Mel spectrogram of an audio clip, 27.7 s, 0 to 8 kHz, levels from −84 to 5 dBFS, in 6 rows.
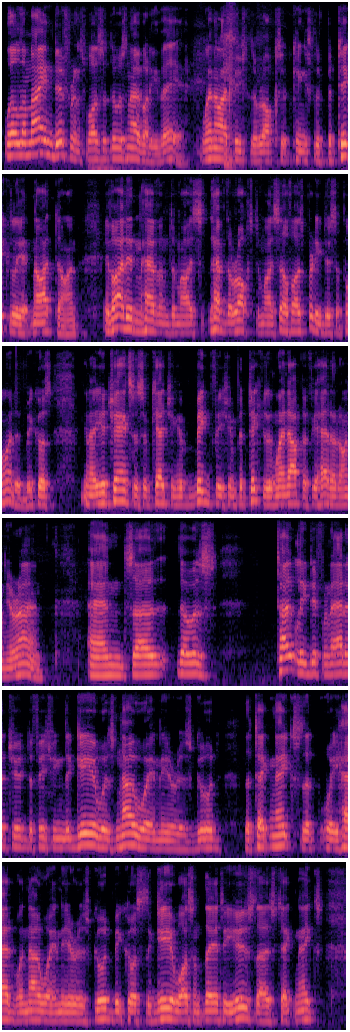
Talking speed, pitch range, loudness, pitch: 200 wpm, 115-140 Hz, -24 LUFS, 125 Hz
